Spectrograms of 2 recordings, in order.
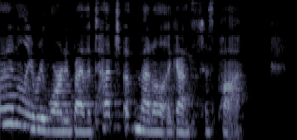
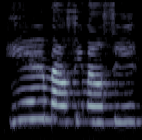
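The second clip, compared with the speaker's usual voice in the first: high sing-song call for the mouse; 8 semitones higher than usual. A narrator's reading. Lena calling for the missing mouse, high calling out. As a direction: call out to a hidden pet. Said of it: "called Lena".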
